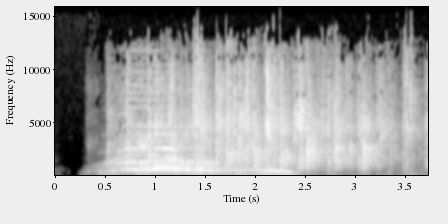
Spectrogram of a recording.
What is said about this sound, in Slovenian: Tole epizodo smo posneli v kinoteki v Ljubljani pred živim občinstvom, ki danes še nikakor ne gre spat. Občinstvo, oglasite se.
